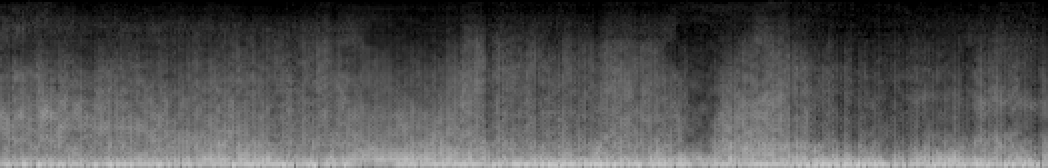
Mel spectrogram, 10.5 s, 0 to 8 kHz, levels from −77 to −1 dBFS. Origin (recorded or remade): remade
